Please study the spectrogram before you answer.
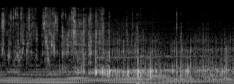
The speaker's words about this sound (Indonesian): Dengan penuh keyakinan, si penjual minyak mengambil gayung penuh berisi minyak. dan kemudian menuangkan dari atasnya melalui lubang kecil di tengah koin tadi sampai botol guci terisi penuh.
